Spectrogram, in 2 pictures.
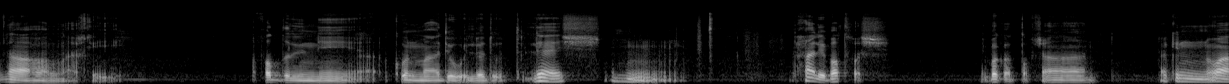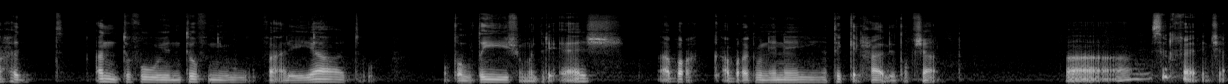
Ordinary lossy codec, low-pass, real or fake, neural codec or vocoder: none; none; real; none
